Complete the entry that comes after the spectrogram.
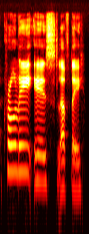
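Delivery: ordinary talk, nothing marked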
